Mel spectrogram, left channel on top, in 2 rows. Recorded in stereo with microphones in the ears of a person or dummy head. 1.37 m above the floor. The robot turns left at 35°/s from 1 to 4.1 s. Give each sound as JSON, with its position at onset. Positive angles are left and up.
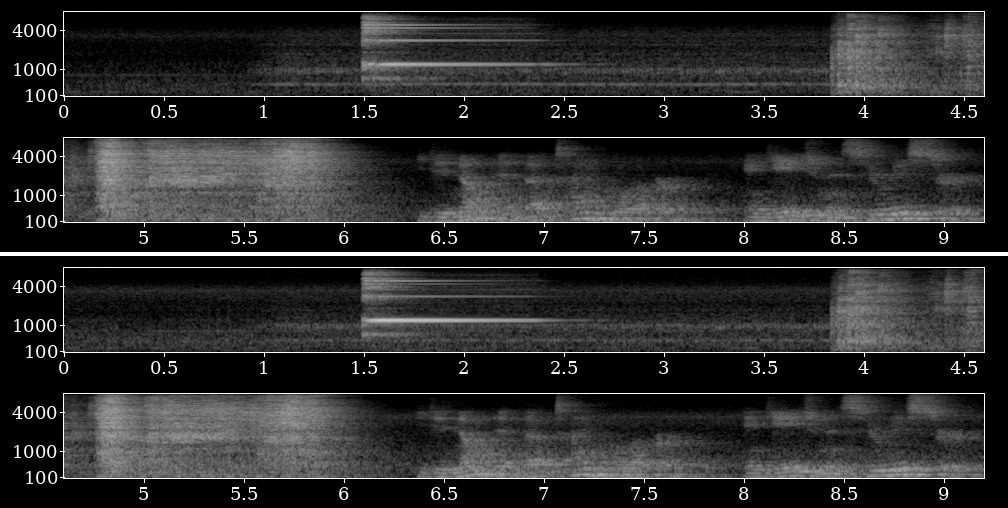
{"t": 1.5, "sound": "a bell", "side_deg": 10, "distance_m": 0.9}
{"t": 3.8, "sound": "tearing paper", "side_deg": 5, "distance_m": 0.6}
{"t": 6.4, "sound": "a man speaking", "side_deg": -10, "distance_m": 1.1}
